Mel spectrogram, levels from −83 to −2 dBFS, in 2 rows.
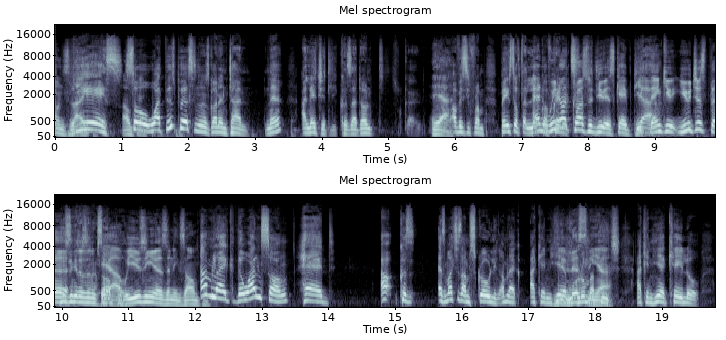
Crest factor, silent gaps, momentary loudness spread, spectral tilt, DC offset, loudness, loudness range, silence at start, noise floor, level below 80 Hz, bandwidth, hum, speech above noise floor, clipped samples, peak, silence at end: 12 dB; none; 9 LU; -4.5 dB/octave; under 0.1%; -19 LUFS; 5 LU; 0 s; -68 dBFS; -54 dBFS; 16.5 kHz; none; 49 dB; under 0.1%; -6 dBFS; 0.25 s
